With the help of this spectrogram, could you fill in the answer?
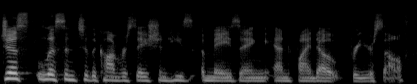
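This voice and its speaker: A woman's voice: lowish voice, expressive, moderate pace, vocal fry, darkish tone, husky. A woman hosting a podcast, talking casually as she introduces and interviews. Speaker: podcast host.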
